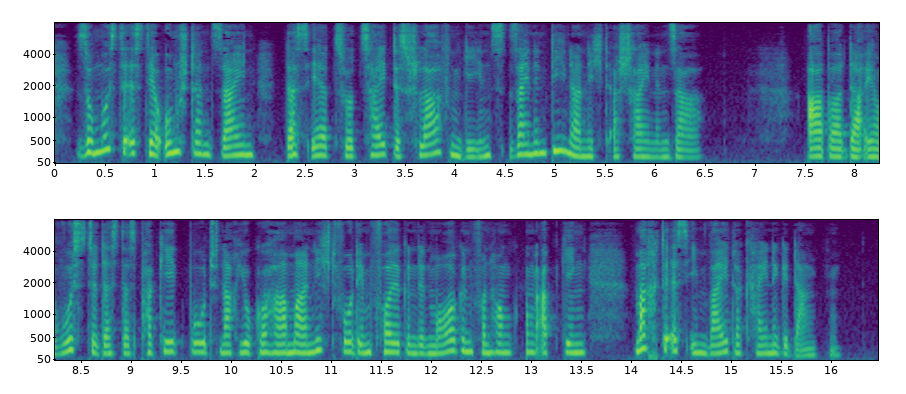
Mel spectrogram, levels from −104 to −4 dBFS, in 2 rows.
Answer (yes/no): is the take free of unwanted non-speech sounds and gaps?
no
